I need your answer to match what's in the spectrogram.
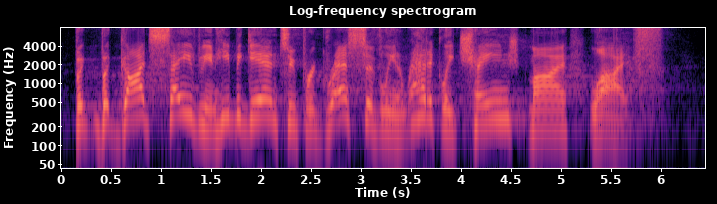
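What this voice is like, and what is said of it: Country accent. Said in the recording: “had the worst country accent. You think I got one now?”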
